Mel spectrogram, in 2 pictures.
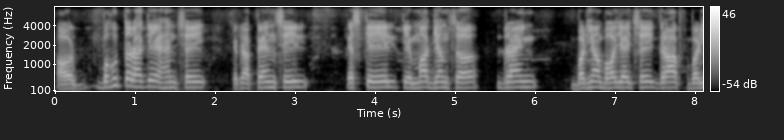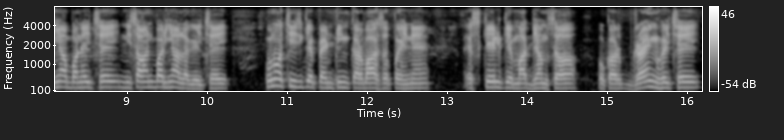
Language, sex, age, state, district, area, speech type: Maithili, male, 45-60, Bihar, Darbhanga, rural, spontaneous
